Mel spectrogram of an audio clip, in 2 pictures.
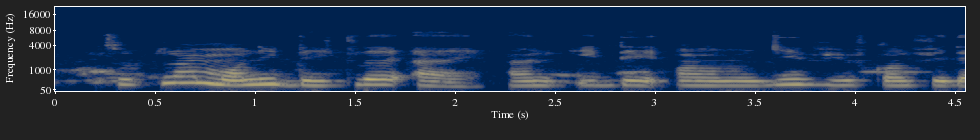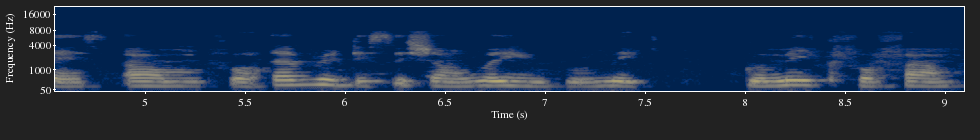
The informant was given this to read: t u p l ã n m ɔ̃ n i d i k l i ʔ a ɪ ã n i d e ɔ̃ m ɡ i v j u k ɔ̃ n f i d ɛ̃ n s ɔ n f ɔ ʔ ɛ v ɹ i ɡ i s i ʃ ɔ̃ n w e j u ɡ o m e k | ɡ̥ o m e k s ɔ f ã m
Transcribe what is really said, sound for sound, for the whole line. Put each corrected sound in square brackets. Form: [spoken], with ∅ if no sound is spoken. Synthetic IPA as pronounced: t u p l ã n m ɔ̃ n i d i k l [ɛ] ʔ a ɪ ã n i d e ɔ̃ m ɡ i v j u k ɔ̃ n f i d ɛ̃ n s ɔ [m] f ɔ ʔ ɛ v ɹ i [d] i s i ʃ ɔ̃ n w e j u ɡ o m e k | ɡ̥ o m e k [f] ɔ f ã m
